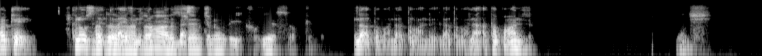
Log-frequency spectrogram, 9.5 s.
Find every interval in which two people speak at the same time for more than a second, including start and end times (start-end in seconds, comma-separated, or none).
1.1-2.7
